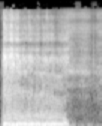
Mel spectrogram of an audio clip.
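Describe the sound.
A middle-aged man buzzes his lips to imitate a tractor engine: a loud, low, steady rumbling drone lasting just under a second that cuts off abruptly, leaving near silence.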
